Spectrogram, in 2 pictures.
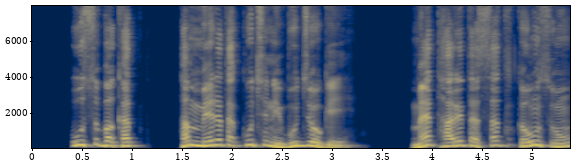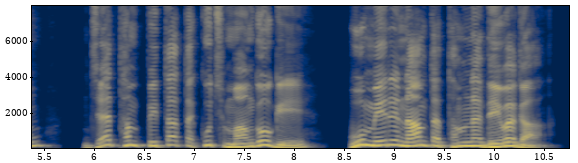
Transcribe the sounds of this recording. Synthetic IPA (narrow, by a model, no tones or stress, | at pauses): ʊsbɐkʰət̪̚ | t̪ʰːɐmːeːɾet̪ɛkʊt͡ʃʰnĩbʊd͡ʒoɡḛ | mɛ̃t̪ʰaːɾet̪̬ɛsɐtkɐũsũ | d͡ʒɛːt̪ʰɐmpɪt̪at̪ɛkʊt͡ʃʰmãːŋɡoɡe | ʋomeːɾenaːmt̪̬ɛt̪ʰɐmnɛd̪eːʋɛːɡa̰ː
